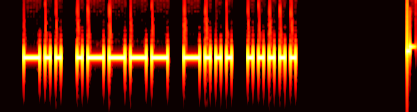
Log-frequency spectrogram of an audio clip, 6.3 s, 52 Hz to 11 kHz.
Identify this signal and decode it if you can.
Morse code, heard as a keyed tone, about 15 wpm, 700 Hz. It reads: D1B5
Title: Four Challenging Letter-Number Combinations 15wpm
